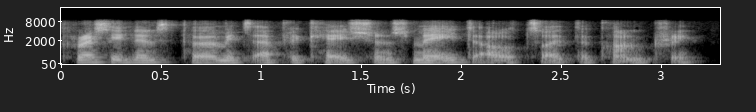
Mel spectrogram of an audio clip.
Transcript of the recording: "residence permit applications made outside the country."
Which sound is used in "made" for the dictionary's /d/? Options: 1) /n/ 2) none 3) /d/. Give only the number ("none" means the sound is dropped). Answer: 3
